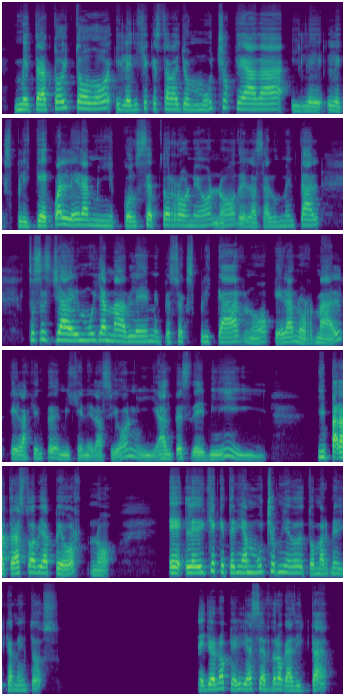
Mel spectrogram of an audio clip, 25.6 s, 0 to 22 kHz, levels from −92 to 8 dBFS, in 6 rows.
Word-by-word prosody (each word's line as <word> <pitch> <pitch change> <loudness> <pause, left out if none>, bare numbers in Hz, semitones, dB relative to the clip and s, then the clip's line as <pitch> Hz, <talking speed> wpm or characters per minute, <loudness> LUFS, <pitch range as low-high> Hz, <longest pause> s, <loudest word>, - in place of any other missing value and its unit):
me 180 +1 +1
trató 185 +4 +3
y 245 - -5
todo, 215 +1 +2
y 185 - -6
le 165 -1 +2
dije 180 +5 -8
que 195 - -8
estaba 190 0 -1
yo 185 0 -3
muy 170 +5 -7
choqueada, 195 -5 +1
y 155 - -7
le 145 -1 -2
le 155 -2 -2
expliqué 155 +3 0
cuál 220 +2 +4
era 195 +1 +3
mi 180 -3 -7
concepto 165 +3 0
erróneo, 185 -1 -3
¿no?, 190 -1 -5
de - - -4
la 135 - -4
salud 155 +3 -8
mental. 185 +3 -4 0.6
Entonces, 245 +1 -3
ya 230 -3 +7
él 220 0 +2
muy 230 +1 -3
amable 185 -4 +2
me 190 -2 -7
empezó 160 -1 -7
a - - -4
explicar, 175 +1 -2
¿no?, 155 +3 -6
que - - -2
era 170 +2 +1
normal 145 - -3
que 155 - -2
la 140 +1 -2
gente 150 +2 -8
de 170 - -2
mi 135 -1 -2
generación, 135 - -6
y 125 -2 -6
antes 150 +3 -2
de 125 -1 -1
mí, 140 - -3 0.4
y - - -56 0.7
y 200 - +2
para 190 - +8
atrás 185 +2 +4
todavía 210 -2 +4
peor, 165 -3 +3
¿no? 145 -1 -6 0.7
Eh, 205 +1 +8
le 210 0 +9
dije 225 +6 +3
que 235 - +1
tenía 220 -2 +2
mucho 230 +4 -1
miedo 225 -2 -1
de 215 - 0
tomar 170 -3 -2
medicamentos 165 -2 -6 1.7
que - - +1
yo 185 +1 +6
no 220 +2 +2
quería 190 -2 +1
ser 185 -2 0
drogadicta, 160 -4 -1
185 Hz, 170 wpm, -22 LUFS, 160-210 Hz, 1.7 s, le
